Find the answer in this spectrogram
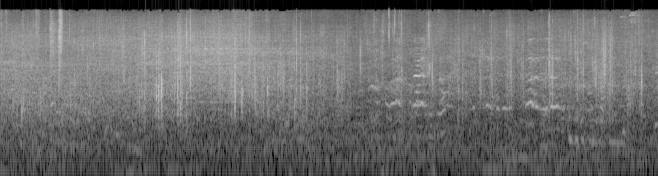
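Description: Outdoor street ambience: a steady background hum, nearby voices talking, loudest in the second half, and scattered footsteps or knocks on paving.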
